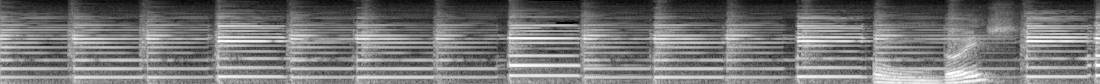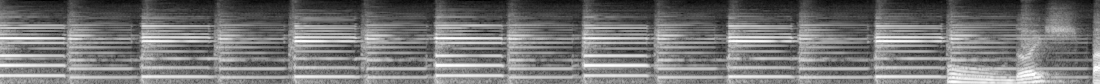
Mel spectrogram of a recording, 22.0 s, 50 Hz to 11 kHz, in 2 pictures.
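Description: Electric guitar playing a simple reading exercise on the open high E string: single picked notes E, F and G in steady quarter notes at 80 BPM, mostly on E. A metronome clicks along. Near the end a longer held note closes the line.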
